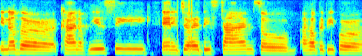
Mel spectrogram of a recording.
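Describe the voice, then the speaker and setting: A woman with a Dominican accent, dark, mellow tone and fairly even intonation. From Dominican Republic. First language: Spanish. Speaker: urban music singer. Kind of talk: interview. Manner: halting.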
